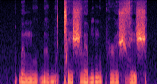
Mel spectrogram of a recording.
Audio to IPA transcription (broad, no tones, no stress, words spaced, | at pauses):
ɓəmu ɠɯbu ǀɪʃ ləbŋu pʰɹøʃzɪʃ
